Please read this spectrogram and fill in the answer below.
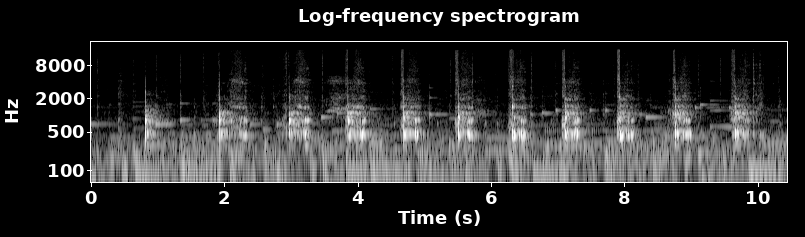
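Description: Chef's knife slicing a red bell pepper into thin strips on a wooden cutting board, each cut ending in a knock of the blade on the board, about one cut a second.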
